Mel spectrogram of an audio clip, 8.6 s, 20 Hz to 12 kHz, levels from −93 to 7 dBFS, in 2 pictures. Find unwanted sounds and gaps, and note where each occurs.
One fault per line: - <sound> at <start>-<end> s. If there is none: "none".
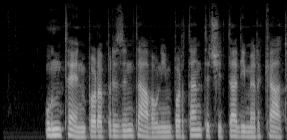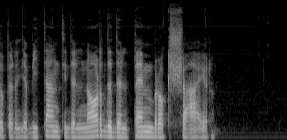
none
